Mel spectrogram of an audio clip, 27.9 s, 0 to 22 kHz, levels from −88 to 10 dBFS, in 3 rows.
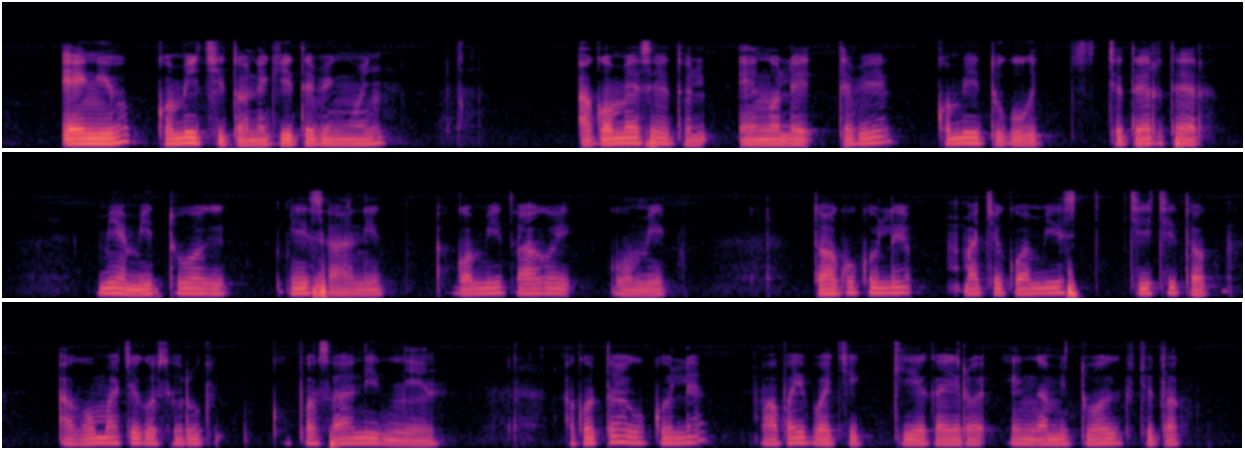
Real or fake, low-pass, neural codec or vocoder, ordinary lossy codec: real; 7.2 kHz; none; none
